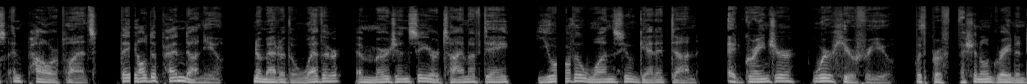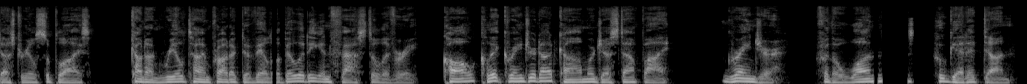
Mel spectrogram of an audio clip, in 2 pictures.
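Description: Speech cut by five digital broadcast dropouts, where the receiver muted on lost or corrupt frames. There are roughly 43 ms holes at 1.29 and 12.98 s, roughly 85 ms holes at 5.56 and 9.49 s, and broken gaps over 19.0–19.41 s. Each appears as a full-band vertical blank with 8 ms fades.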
